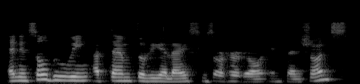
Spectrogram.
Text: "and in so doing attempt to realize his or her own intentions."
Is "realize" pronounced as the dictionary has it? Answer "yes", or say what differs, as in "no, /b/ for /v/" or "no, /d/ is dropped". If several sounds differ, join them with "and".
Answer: no, /s/ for /z/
